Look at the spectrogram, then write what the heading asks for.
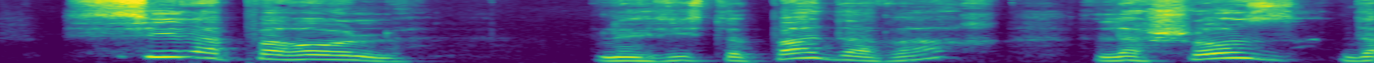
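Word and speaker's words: דבר: Il y a un mot en hébreu qui se prononce davar.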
